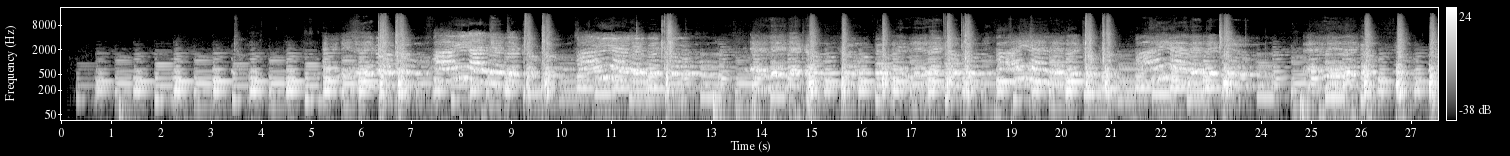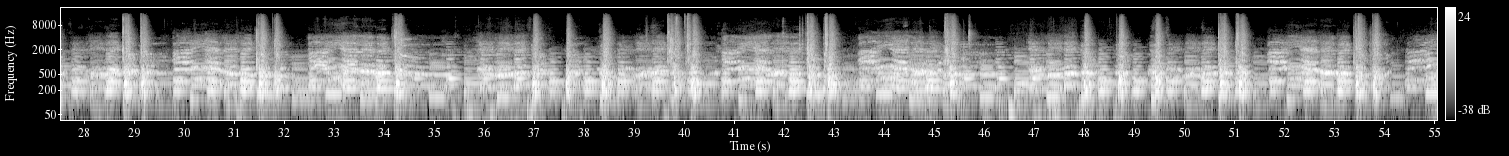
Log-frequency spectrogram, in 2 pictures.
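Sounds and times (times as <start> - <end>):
instrumental accompaniment: 0.2 - 55.0
group of voices singing: 5.2 - 55.0
hand claps: 12.0 - 12.4, 17.7 - 18.3, 20.5 - 21.1, 31.4 - 32.0, 34.2 - 34.5, 39.7 - 40.4, 42.3 - 43.1, 45.2 - 45.8, 50.7 - 51.4, 53.4 - 54.0.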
